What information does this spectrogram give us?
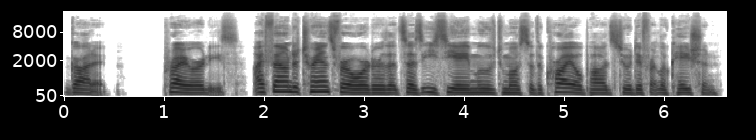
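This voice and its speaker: Casting: actress to play battle-hardened sci-fi game heroine, female, lowish voice, blunt, wry, very dry close recording. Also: normal speed, smooth, dry recording, natural voice. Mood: probing, angry. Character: tough, sardonic battle-hardened female soldier in sci-fi wasteland. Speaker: video game voice actor. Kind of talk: scripted video game character voice lines.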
